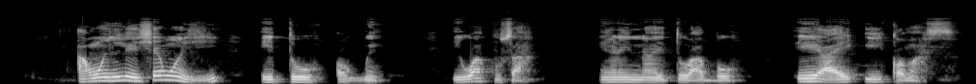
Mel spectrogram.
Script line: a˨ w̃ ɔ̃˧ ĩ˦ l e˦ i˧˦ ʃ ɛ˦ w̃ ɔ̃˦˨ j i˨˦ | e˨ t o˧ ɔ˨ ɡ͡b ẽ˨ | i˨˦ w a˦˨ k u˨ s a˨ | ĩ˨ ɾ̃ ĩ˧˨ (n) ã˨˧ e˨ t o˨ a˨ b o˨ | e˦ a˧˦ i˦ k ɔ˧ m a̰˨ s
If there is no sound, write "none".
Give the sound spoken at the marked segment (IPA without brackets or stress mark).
n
